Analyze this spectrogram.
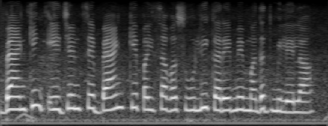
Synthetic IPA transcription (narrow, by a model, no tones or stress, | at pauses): bɛ̃ːŋkɪ̃ŋɡeːd͡ʒə̃ɳʈsebɛ̃ːŋkːepɐɪsaʋɐsuːlikɐɾemẽmɐd̪əd̪mɪleːlaː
